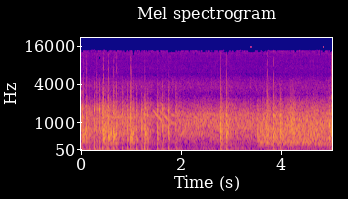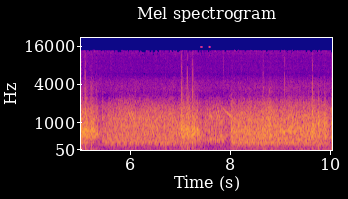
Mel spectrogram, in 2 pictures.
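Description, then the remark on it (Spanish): Sharp gunshots from snipers and soldiers firing on a crowd of protesters at the Plaza de las Tres Culturas in Tlatelolco, Mexico City, crack out in irregular bursts, some rapid and some single, over a constant rumbling, noisy background with what sounds like voices from the crowd. “Los soldados respondieron a esos disparos, pero lo hicieron apuntando con sus armas a la multitud.”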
